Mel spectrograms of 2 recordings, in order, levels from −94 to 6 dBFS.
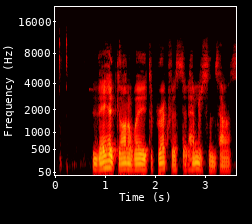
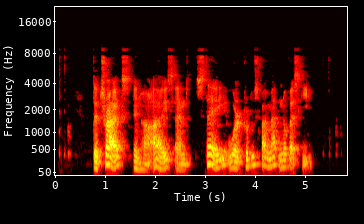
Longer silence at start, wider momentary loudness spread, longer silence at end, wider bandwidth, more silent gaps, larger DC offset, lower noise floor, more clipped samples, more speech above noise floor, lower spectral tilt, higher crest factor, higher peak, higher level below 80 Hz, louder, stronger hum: about the same, 0.75 s vs 0.75 s; second, 11 LU vs 15 LU; second, 0 s vs 0.75 s; first, 11.5 kHz vs 9.2 kHz; neither; neither; first, -78 dBFS vs -66 dBFS; neither; about the same, 43 dB vs 43 dB; about the same, -5.5 dB/octave vs -5.5 dB/octave; about the same, 20 dB vs 24 dB; second, -14 dBFS vs 0 dBFS; second, -70 dBFS vs -62 dBFS; second, -35 LUFS vs -23 LUFS; neither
